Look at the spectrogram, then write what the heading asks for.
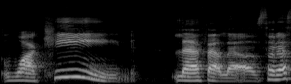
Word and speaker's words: Joaquin: y'all's patreon I check it every day it's pronounced Joaquin laugh out loud so that's how you say it Joaquin yeah yeah so you were close I think no spot on no you said yucky yucky you say yeah Joaquin it's why it's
